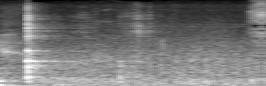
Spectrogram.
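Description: A spatula knocks once against a stainless steel mixing bowl, a sharp click about a quarter second in, then soft, faint sounds of whipped egg whites being folded into a ricotta filling.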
